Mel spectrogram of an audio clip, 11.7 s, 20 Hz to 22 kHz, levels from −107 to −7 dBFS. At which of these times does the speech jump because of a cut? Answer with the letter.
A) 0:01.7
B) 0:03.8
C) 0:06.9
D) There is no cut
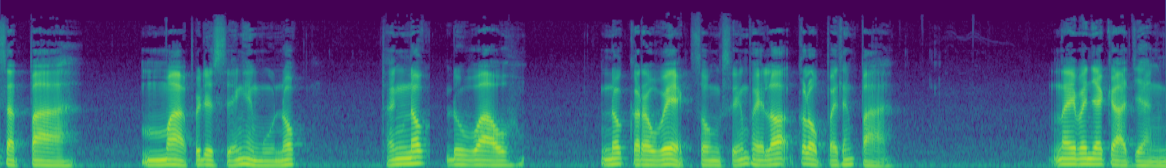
C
